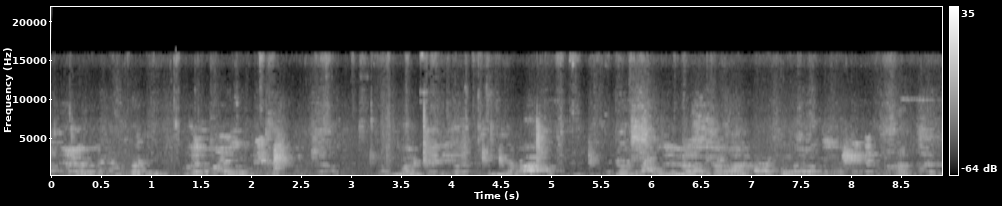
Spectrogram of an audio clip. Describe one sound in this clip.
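Several men talk and chatter nearby in a lively crowd.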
